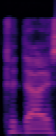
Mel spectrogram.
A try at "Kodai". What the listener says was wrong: why do you say Kodai's name like that? Kodai. It's almost like Kodair.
